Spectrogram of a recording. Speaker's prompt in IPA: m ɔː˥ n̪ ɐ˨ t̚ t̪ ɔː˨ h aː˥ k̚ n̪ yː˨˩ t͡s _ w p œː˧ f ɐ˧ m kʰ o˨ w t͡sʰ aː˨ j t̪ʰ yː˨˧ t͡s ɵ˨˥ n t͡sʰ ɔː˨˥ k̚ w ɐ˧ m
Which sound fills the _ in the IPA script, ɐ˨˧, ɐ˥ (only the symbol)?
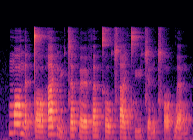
ɐ˥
